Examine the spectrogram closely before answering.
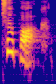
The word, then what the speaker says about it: TUPAC: director of Tacoma Urban Performing Arts Center pronounced Tupac yes Claire welcome to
